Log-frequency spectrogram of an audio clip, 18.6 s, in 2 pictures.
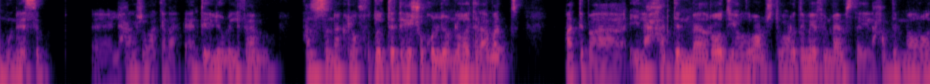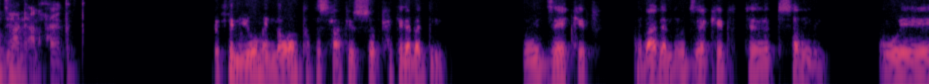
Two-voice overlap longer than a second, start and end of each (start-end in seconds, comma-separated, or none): none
